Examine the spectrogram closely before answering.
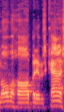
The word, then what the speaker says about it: Omaha: tennessee baseball and and learned omaha has three syllables when you say syllables yeah rhythmic three syllables omaha it's kind of like a kind of an indicator word uh kelsey to tell your teammates hey get ready we're going to the to plan b and this ball is about to be snapped now so it's a it's a rhythmic three syllable omaha oh my huh that's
